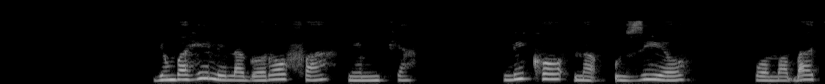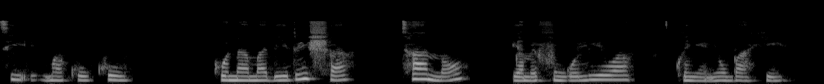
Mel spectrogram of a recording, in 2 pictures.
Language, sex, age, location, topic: Swahili, female, 25-35, Nairobi, finance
